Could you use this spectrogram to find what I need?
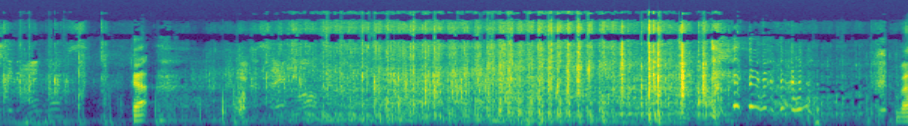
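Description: Skateboard wheels roll and rattle over paving stones.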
